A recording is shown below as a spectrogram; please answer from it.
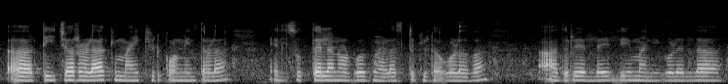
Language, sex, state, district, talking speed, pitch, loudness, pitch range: Kannada, male, Karnataka, Bidar, 140 wpm, 190 Hz, -20 LUFS, 185-195 Hz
